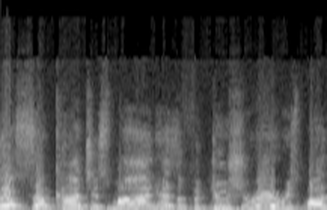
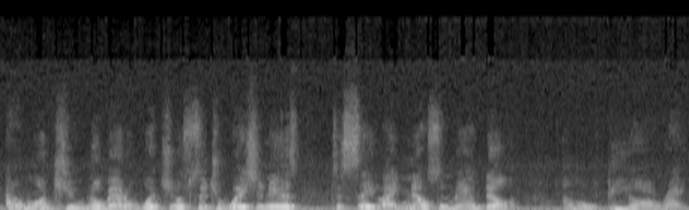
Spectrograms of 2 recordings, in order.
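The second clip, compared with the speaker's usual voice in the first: hushed appeal; 3 semitones lower, 9 dB quieter than usual. Real, not acted. Motivational speaker urging the audience to repeat Mandela's words, hushed. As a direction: drop to a soft, low intensity.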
